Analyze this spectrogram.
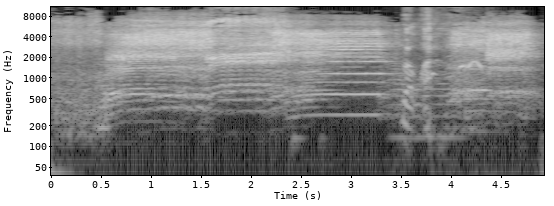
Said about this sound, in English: A sheep baaing? Yeah! Really?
